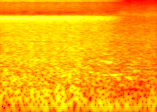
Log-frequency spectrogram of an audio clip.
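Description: Floodwater roars through a street in Junagadh in a loud, dense, continuous rush with no breaks, easing only slightly toward the end.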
